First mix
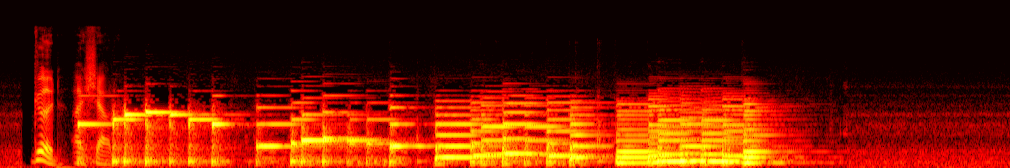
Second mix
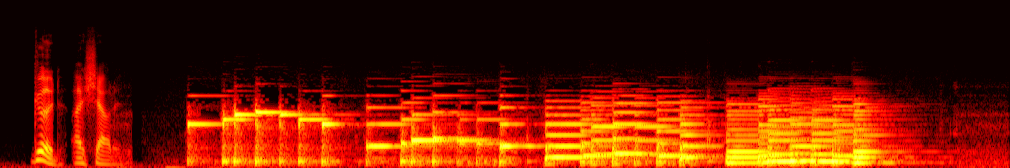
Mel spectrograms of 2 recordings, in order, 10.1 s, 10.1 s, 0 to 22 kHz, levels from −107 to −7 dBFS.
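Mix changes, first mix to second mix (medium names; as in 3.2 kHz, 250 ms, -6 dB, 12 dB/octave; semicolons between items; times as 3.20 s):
background: entry +1.10 s; master: add distance through air 90 m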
